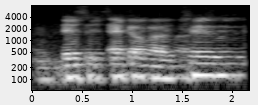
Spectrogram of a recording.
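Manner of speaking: longer delayed echo on the voice; slow words through a long mic echo; long echo trailing each word; echo mode two. Shown as a demonstration. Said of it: "this is like a longer delay in the echo".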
